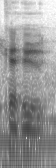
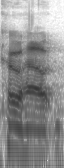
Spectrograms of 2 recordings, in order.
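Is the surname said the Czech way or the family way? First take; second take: Czech; family. First: The surname is said the Czech way. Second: The surname is said the family's way. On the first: This is how Czech speakers say the name. "the Czech people say Kahoot" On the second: This is how the relatives say the name. "My family says it Kohout"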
